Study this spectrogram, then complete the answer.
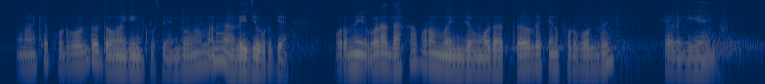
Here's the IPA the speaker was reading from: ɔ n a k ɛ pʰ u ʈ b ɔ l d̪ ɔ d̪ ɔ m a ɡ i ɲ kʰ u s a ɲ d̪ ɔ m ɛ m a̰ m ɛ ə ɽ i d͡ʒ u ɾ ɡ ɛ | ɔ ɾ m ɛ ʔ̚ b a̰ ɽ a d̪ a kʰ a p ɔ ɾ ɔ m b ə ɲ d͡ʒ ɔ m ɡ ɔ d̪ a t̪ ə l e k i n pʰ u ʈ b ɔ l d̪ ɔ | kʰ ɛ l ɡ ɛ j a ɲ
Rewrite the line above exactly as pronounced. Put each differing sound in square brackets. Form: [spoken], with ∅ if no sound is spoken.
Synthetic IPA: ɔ n a k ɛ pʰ u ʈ b ɔ l d̪ ɔ d̪ ɔ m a ɡ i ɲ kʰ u s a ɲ d̪ ɔ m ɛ m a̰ [n] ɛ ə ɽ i d͡ʒ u ɾ ɡ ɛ | ɔ ɾ m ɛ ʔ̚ b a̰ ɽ a d̪ a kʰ a p ɔ ɾ ɔ m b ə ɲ d͡ʒ ɔ m ɡ ɔ d̪ a t̪ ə l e k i n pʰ u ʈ b ɔ l d̪ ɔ | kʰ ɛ l ɡ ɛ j a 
